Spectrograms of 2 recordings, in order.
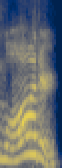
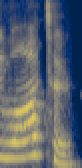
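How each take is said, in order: First: The t is a soft flapped sound. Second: The t is a strong clear sound. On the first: Young learners might not understand it. The speaker calls it wrong. "they might they might feel confused" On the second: Young learners understand it more easily. The speaker calls it right. "I say the the strong T"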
